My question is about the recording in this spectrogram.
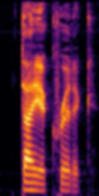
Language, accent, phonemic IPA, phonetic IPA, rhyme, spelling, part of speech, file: English, US, /ˌdaɪəˈkɹɪtɪk/, [ˌdaɪəˈkɹɪɾɪk], -ɪtɪk, diacritic, adjective / noun, En-us-diacritic.ogg
- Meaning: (adjective) 1. Distinguishing 2. Denoting a distinguishing mark applied to a letter or character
